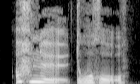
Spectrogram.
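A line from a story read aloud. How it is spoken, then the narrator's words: Groaning. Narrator (German): stöhnte Birgit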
